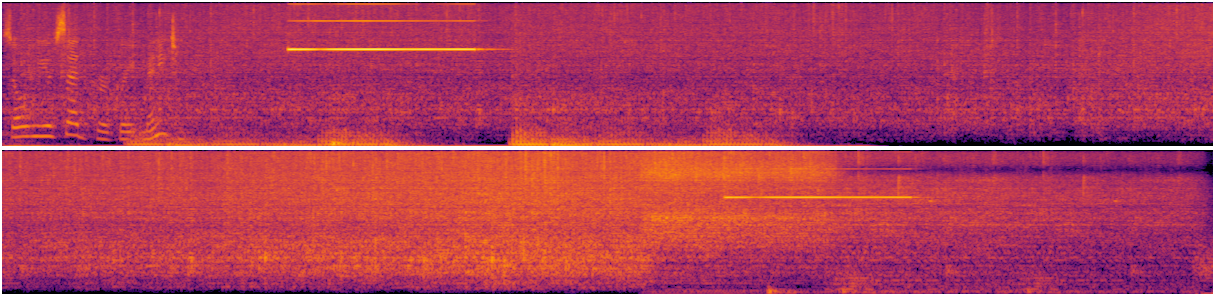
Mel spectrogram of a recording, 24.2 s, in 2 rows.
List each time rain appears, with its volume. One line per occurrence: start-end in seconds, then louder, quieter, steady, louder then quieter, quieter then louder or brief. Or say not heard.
0.0-24.1 louder then quieter.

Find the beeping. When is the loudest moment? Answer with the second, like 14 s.
4 s.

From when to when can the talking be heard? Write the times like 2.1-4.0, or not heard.
0.0-1.9.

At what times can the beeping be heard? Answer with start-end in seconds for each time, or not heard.
2.9-4.8, 19.6-21.2.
